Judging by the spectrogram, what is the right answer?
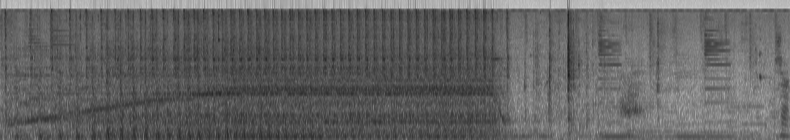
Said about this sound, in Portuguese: Agora a gente vai dobrar aqui, ó, e passar uma costura reta pra fechar aqui essa parte.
